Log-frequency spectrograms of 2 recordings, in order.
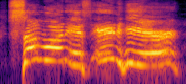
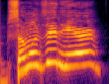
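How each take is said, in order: First: Slow, high-pitched full shout; louder. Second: Polite high call through a door; high-pitched call out. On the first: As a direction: yell it word by word through the door. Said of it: "I say louder". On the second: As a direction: call out that the stall is taken. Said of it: "this is our little exchange". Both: A narrator's reading.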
